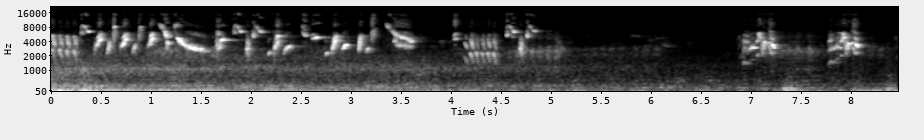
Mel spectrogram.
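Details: Entry bird for a world championship in goldfinch song, a Balkan European goldfinch: a long rapid twittering phrase full of sliding chirps and buzzy trills, then silence and two shorter twittering bursts.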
